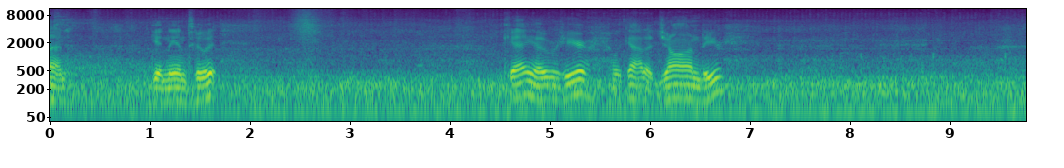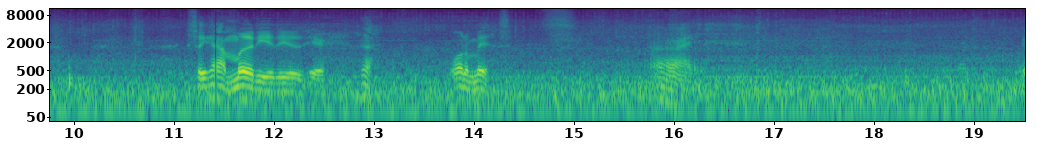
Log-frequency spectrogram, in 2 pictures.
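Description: Footsteps squelch on soft muddy ground.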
